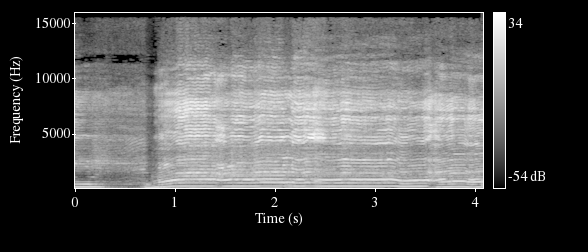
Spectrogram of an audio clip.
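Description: Sholawat being sung: one voice holding long drawn-out notes. It breaks off briefly about half a second in, then holds one long note for about two seconds.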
